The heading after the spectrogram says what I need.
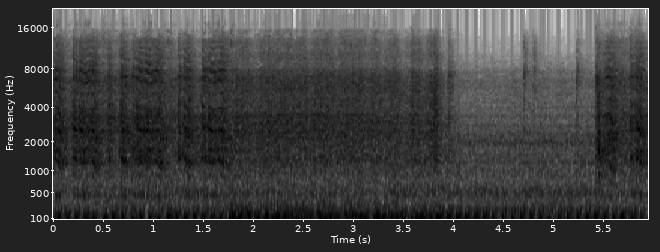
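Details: Polaris Sportsman 600 with almost no compression: weak, uneven cranking thumps that stumble and barely catch, never settling into a run.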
